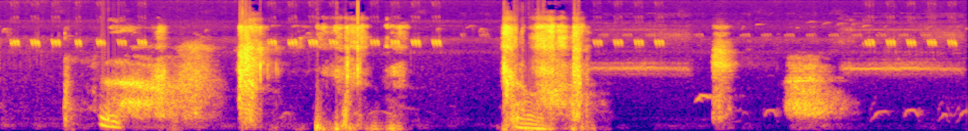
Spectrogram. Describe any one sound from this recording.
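A man snores in his sleep close by.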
